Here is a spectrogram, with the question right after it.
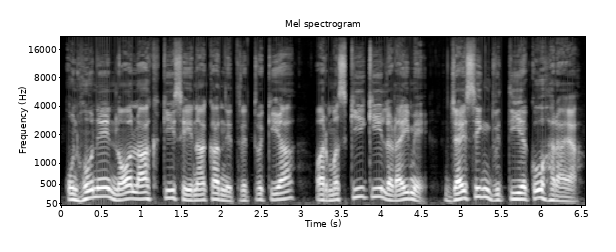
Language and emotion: Hindi, neutral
